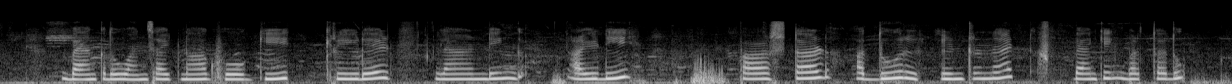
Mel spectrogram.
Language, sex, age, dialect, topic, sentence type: Kannada, female, 18-24, Northeastern, banking, statement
